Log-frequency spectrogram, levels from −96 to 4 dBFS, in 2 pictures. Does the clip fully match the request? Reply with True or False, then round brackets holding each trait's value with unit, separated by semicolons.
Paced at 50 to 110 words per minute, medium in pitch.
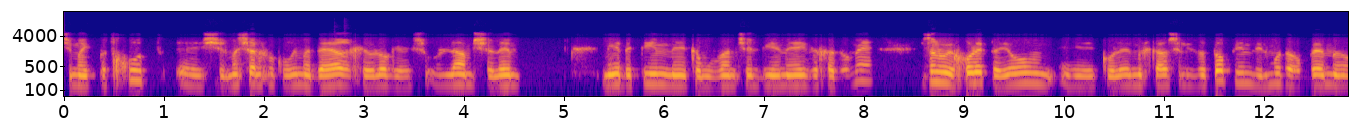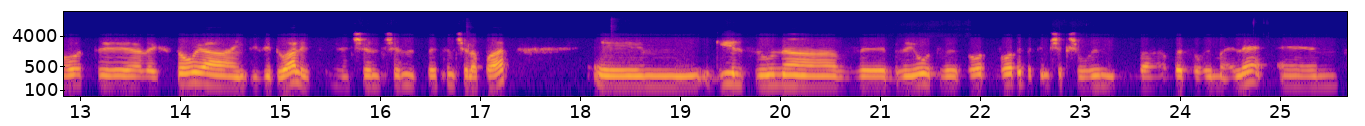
True (100 wpm; 145 Hz)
